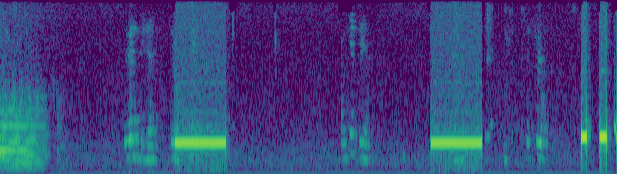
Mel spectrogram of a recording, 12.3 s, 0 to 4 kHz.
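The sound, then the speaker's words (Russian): Telephone keypad tones punch in a menu choice in the Delk company's automated phone menu: a few quick, bright beeps near the end, after two long steady single-pitch tones and short stretches of voice. “Для соединения с отделом проектных продаж наберите 2.”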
